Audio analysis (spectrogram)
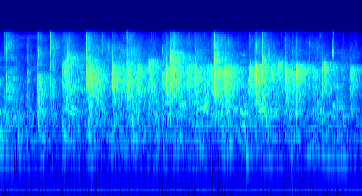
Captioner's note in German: Beifall bei der SPD und der LINKEN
